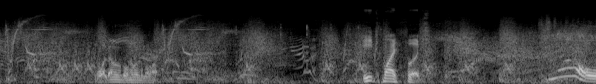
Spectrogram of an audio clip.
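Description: Video game fighters clash with sharp energy blasts and impact bursts.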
